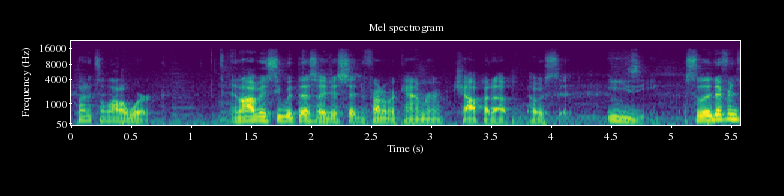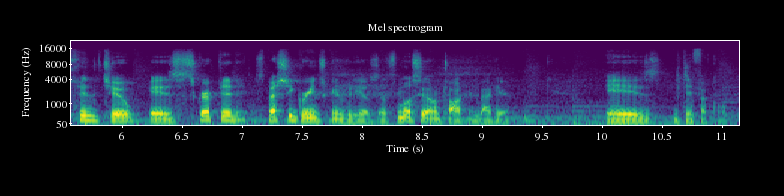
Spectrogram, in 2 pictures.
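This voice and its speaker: A man's voice: medium pitch, expressive, quick pace, soft background music. A man talking casually to camera in an unscripted monologue, rambling and correcting himself mid-sentence, with the odd stutter. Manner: stutters now and then. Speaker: YouTuber.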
